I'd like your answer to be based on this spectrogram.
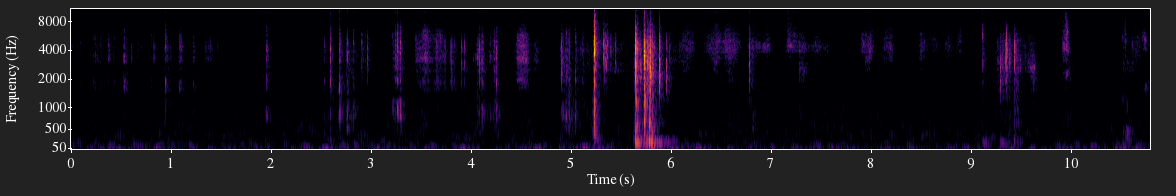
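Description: Paper trimmer or scissors slicing card stock for greeting card folios, a run of quiet crisp snips and clicks with one louder cut in the middle, close and alone without talk.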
